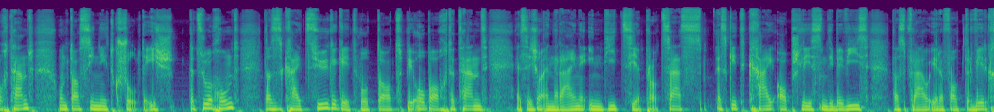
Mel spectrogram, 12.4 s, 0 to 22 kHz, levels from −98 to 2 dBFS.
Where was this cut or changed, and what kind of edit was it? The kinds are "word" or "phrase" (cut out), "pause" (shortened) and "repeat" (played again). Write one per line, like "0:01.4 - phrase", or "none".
0:06.7 - word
